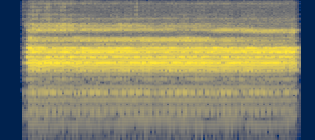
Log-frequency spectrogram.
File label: scared, speech; Cyberworms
